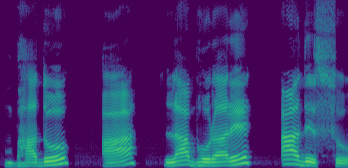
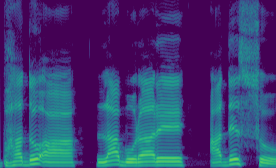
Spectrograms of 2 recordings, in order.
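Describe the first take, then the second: First: Each word of "Vado a lavorare adesso." set apart by pauses; slow separated words for a class. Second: Said in the usual way. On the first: Shown as a demonstration. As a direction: break the sentence into single words. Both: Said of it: "তখন আপনাকে বলতে হবে".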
